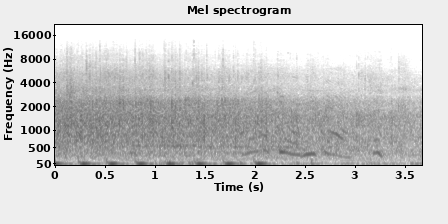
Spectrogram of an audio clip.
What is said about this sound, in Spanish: con el aplauso, como no puede ser de otra manera, de estas gradas que están abarrotadas.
